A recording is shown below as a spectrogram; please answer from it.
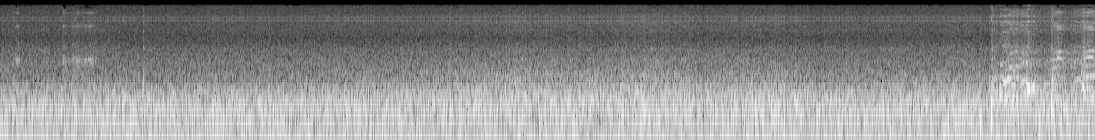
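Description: Steady low rumble of outdoor street ambience, even throughout with no distinct events.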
